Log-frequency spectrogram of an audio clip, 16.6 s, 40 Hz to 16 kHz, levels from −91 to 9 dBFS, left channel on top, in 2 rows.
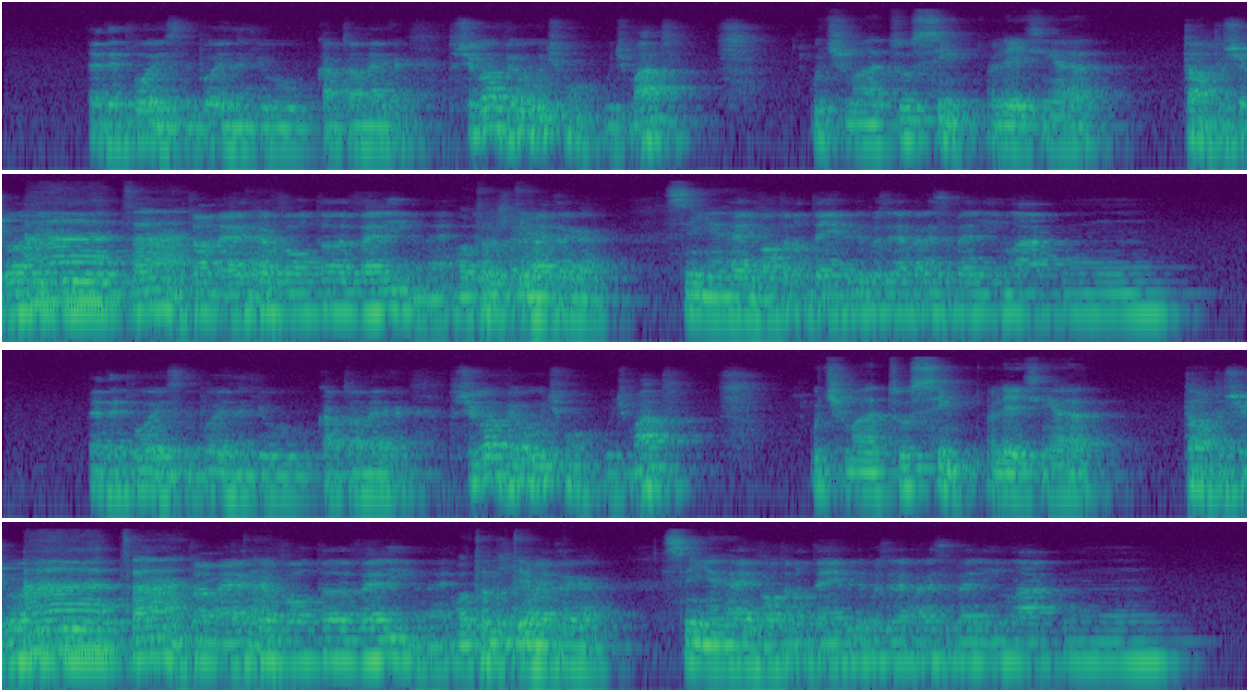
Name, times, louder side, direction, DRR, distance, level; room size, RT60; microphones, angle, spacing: voice 1, 0.6-4.5 4.8-5.0 5.4-5.5 7.9-9.0 9.5-12.2 13.1-16.0, equal, 75° left, -6 dB, 1.3 m, -30 dB
voice 2, 5.4-7.2 8.4-9.5 9.9-10.1 11.3-11.9 12.7-13.2, right 2 dB, 55° right, 0 dB, 0.6 m, -28 dB
2.6 x 2.3 x 2.8 m, 0.72 s
head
